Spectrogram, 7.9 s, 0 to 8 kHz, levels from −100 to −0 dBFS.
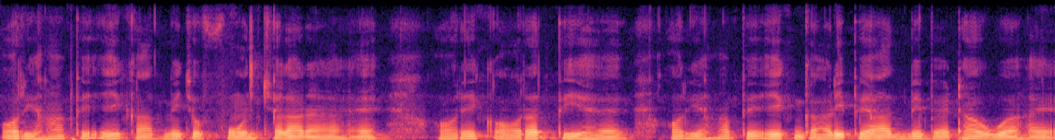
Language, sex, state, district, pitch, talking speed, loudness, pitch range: Hindi, male, Jharkhand, Garhwa, 120 Hz, 190 wpm, -18 LUFS, 115-125 Hz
